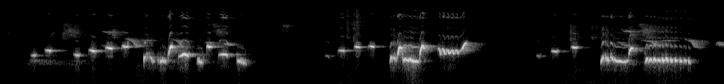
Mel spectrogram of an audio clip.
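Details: White-rumped shama singing in an afternoon lure recording aimed at juvenile and moulting shamas: three bursts of rapid varied whistles and rattling trills with brief pauses between them.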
